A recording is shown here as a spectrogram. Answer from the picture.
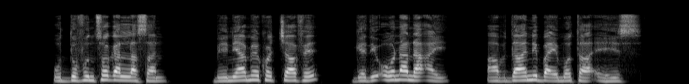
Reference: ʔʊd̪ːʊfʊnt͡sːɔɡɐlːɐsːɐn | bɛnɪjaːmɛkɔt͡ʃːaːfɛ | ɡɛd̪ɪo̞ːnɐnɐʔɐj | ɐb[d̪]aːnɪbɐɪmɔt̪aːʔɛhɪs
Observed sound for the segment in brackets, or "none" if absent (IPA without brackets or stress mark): d̪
